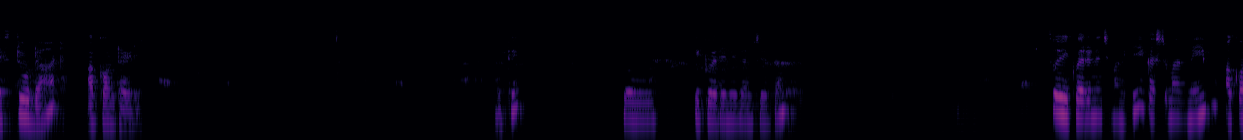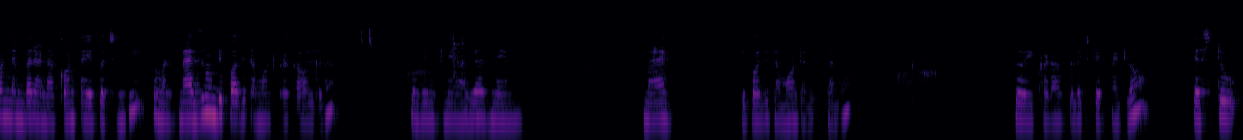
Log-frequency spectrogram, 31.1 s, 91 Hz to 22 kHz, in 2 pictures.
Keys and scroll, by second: 0.8-3.5 typing, 4.8-7.0 typing, 21.0-22.2 typing, 24.4-27.8 typing, 29.8 ', 30.8-31.0 typing.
